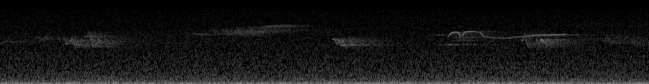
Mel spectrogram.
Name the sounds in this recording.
Red-eyed Vireo, Black-throated Blue Warbler, Eastern Wood-Pewee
